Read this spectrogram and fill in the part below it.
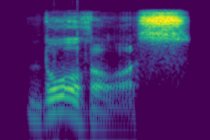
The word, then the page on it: Bauhaus: British English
